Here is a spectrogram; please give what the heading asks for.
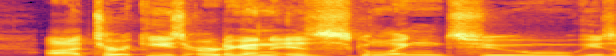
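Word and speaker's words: Erdoğan: Uh Roman, and the reason I say someone corrected me a while back and said it's Erdogan. Um Trump pronounced it Erdigan. So, I'm going to go with Trump's pronunciation.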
